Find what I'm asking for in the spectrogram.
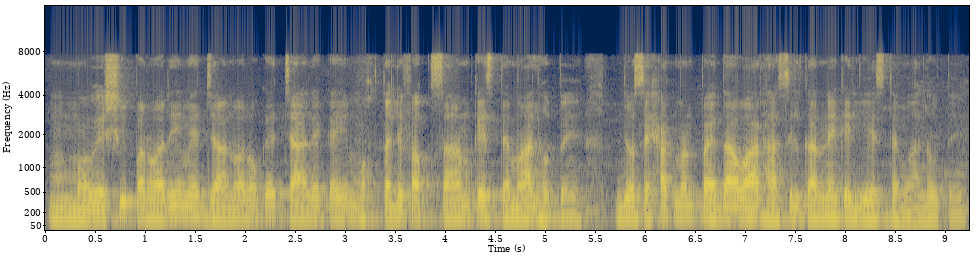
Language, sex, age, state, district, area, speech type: Urdu, male, 30-45, Maharashtra, Nashik, urban, spontaneous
